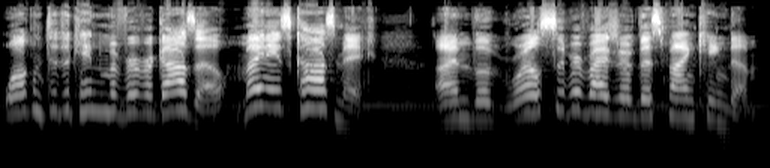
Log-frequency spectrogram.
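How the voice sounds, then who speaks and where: A brisk alien royal supervisor played by a woman hosts in a high, extremely bright voice. She talks quickly and informally, chatty as she presents an animated skit about her kingdom. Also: soft background music, exaggerated voice. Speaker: host.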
